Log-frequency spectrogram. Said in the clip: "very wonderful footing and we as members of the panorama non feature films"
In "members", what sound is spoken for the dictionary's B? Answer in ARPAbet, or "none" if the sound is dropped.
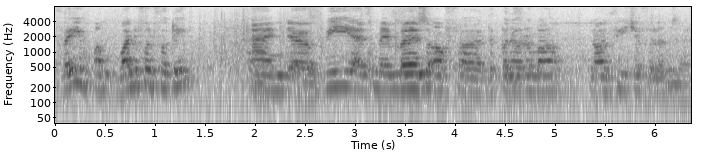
B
